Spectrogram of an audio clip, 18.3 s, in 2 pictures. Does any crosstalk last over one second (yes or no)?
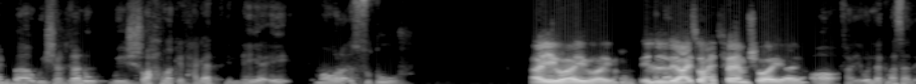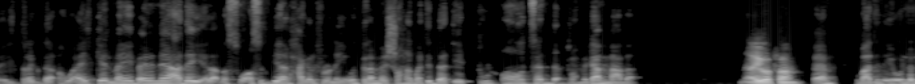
no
